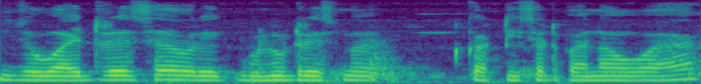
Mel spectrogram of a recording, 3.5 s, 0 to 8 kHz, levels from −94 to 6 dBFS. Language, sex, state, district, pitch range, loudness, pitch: Hindi, male, Uttar Pradesh, Varanasi, 145-155 Hz, -16 LUFS, 150 Hz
